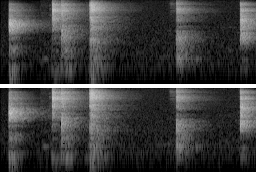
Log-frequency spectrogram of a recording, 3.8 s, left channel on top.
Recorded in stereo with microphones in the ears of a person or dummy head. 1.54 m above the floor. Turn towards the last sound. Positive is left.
turn(degrees=-45)  # may be behind; listen again after turning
